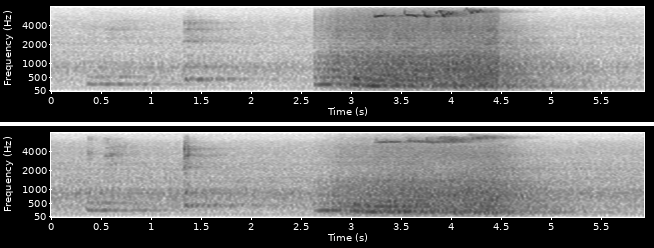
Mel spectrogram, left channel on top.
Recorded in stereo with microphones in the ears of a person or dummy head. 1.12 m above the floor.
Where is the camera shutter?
No camera shutter in this recording.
